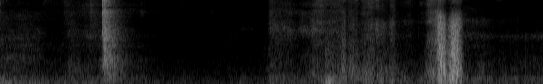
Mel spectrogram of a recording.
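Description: A quiet room with one sharp click about a second in and a brief louder noise a little after three seconds in.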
